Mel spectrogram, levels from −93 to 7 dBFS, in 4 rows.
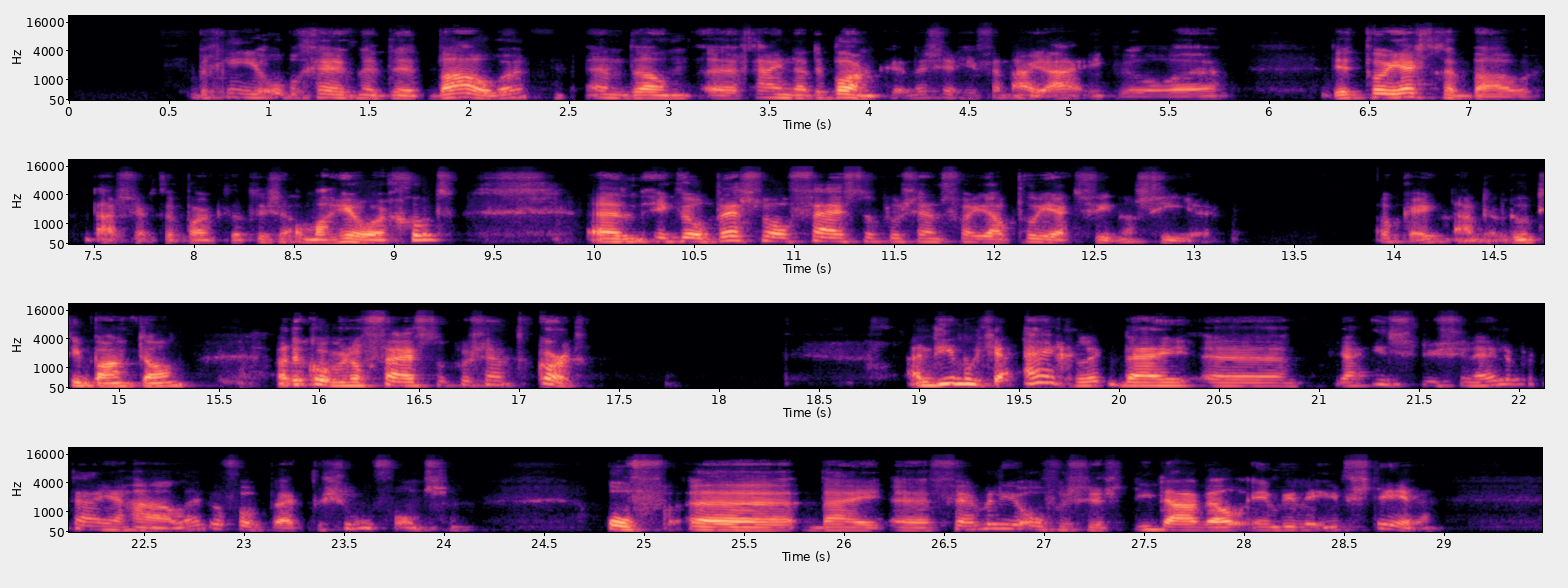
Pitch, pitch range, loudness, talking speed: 155 Hz, 135-185 Hz, -19 LUFS, 190 wpm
